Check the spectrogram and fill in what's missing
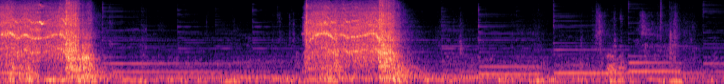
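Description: Power drill driving hooks into a cargo trailer during a conversion build: two loud bursts of whirring, each about a second long and close to the microphone, separated by quieter pauses with faint clatter.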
